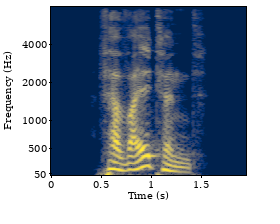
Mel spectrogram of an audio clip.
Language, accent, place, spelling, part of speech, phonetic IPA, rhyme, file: German, Germany, Berlin, verwaltend, verb, [fɛɐ̯ˈvaltn̩t], -altn̩t, De-verwaltend.ogg
- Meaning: present participle of verwalten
